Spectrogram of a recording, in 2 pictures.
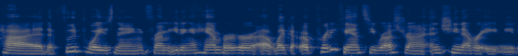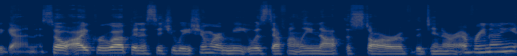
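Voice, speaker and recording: The recording is very clean, with a silent background. A woman with a New York accent speaks at medium pitch with ordinary pitch variation. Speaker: cookbook author. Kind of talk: podcast interview. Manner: casual, frequent 'like' fillers.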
